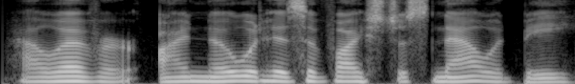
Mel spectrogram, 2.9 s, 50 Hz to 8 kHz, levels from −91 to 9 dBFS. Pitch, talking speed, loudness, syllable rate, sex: 155 Hz, 210 wpm, -16 LUFS, 5.1 syllables/s, female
